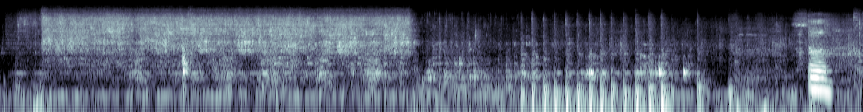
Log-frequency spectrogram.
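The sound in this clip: Tap water runs in a steady, loud hiss as about fifty grams of field-fresh produce is rinsed. After roughly six seconds the flow stops, and a series of soft knocks and handling noises follows.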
